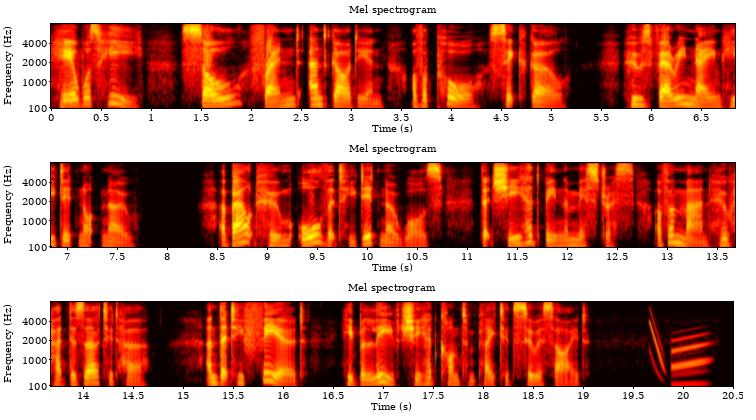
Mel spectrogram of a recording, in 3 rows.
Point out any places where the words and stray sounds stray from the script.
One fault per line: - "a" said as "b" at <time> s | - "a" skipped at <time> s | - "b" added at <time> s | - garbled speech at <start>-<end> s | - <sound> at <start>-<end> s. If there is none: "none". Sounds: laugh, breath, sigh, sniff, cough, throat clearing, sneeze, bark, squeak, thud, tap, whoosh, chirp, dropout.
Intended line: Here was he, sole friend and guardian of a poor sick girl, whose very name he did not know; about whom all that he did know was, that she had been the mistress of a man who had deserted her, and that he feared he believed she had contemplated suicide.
- chirp at 19.7-20.3 s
